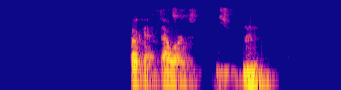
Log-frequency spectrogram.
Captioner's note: cough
